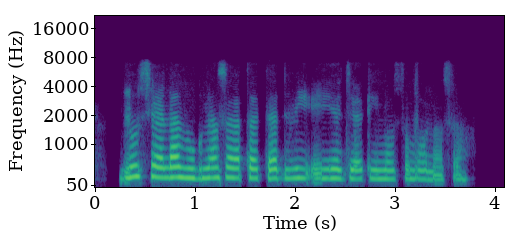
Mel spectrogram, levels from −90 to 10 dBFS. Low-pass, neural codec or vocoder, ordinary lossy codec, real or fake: 7.2 kHz; codec, 16 kHz in and 24 kHz out, 0.6 kbps, FireRedTTS-2 codec; Opus, 16 kbps; fake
